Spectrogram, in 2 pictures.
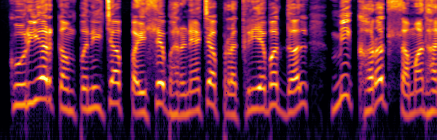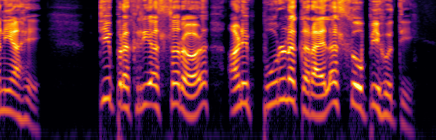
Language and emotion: Marathi, happy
